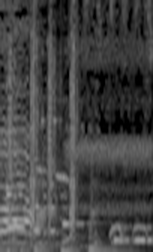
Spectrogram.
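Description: An owl hooting twice near the end, a cartoon sound effect, over background music with a steady bass line.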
